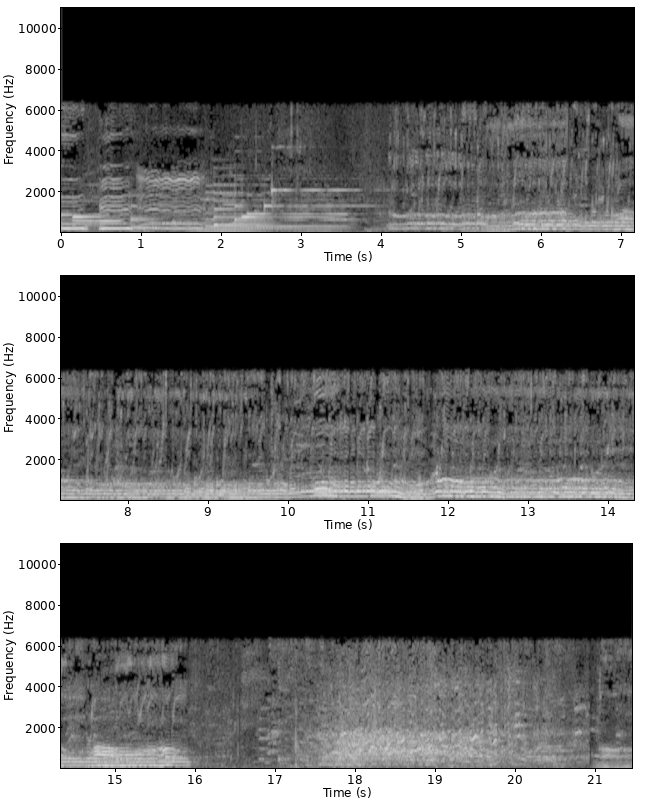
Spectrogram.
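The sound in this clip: Two people gargling a song with water, a sustained bubbling, wavering tune carried by the throat, loud and continuous, giving way near the end to a noisier burst of gurgling.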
